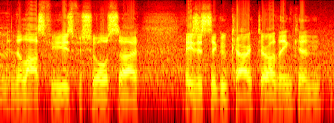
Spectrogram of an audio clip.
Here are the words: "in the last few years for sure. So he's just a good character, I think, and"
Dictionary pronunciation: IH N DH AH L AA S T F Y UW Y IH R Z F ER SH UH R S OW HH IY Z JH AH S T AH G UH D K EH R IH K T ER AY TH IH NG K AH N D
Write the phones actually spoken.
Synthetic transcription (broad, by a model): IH N DH AH L AA S T F Y UW Y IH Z F ER SH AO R S OW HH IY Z JH AH S T AH G UH D K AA R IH K T ER AY TH IH NG K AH N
